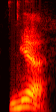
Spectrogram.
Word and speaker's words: ña: And then we have ña, like in mañana in Spanish.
